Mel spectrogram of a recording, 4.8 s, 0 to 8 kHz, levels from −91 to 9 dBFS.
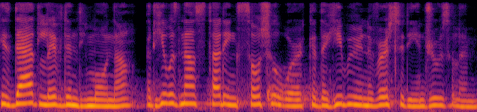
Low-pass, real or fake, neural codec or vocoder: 7.2 kHz; fake; codec, 24 kHz, 3.1 kbps, DualCodec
